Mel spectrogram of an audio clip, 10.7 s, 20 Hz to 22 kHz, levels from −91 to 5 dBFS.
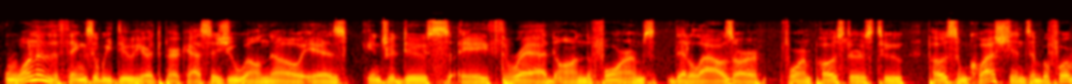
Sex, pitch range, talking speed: male, 85-110 Hz, 185 wpm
